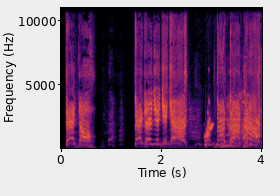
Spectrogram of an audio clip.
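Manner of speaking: botched intro yelled as a joke; silly shout. Acted. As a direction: yell nonsense syllables like a clown. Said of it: "Dilo bien, Chino".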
